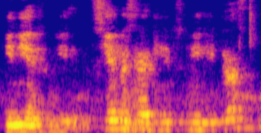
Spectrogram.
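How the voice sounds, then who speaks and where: Male lecturer, higher voice, distant mic in a hall with steady noise; quizzes students as he teaches. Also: fairly quick. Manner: quizzes the class and answers his own questions. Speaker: physiology lecturer. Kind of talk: classroom lecture with questions to students. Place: lecture classroom. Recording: far-off mic in an echoey room, noisy.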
